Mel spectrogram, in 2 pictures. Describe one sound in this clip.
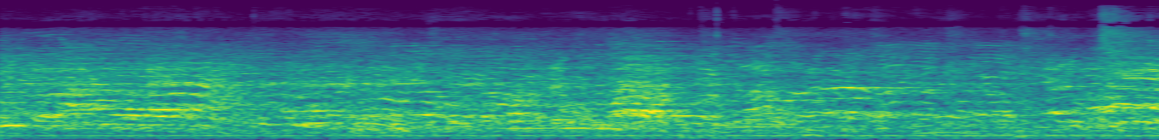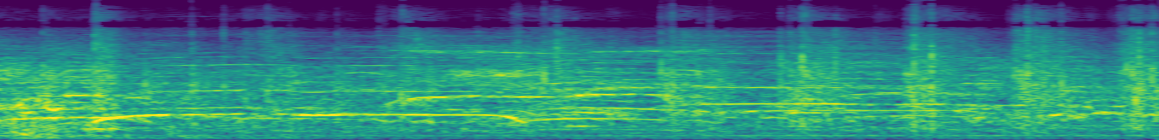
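A crowd of spectators chatters and shouts nearby in an echoing hall.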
